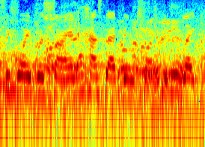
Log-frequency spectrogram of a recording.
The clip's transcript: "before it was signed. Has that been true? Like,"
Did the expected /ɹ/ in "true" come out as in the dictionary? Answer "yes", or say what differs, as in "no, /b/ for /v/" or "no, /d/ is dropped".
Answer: no, /l/ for /ɹ/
